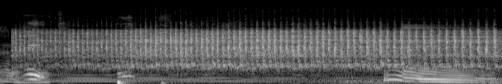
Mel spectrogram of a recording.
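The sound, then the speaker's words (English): Prize wheel spinning with a rapid, even ratcheting clatter that runs the whole way through, while voices talk and exclaim over it. “I'll spin the wheel and see who is on death row this week.”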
